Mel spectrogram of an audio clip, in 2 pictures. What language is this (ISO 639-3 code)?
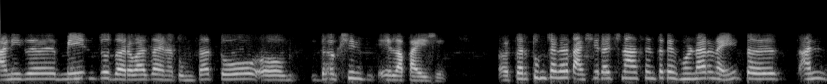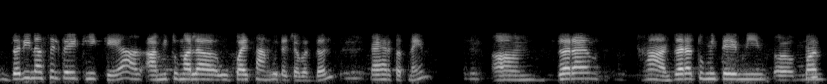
mar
